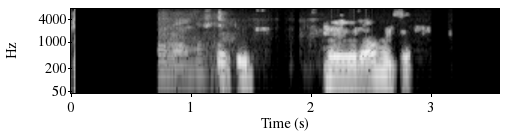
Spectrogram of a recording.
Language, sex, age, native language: Icelandic, male, 50-59, Icelandic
